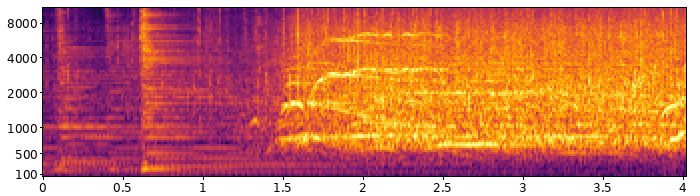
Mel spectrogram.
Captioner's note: crowd cheering and clapping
